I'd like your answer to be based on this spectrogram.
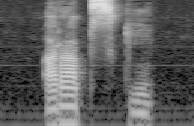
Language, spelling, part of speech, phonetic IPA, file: Polish, arabski, noun / adjective, [aˈrapsʲci], Pl-arabski.ogg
